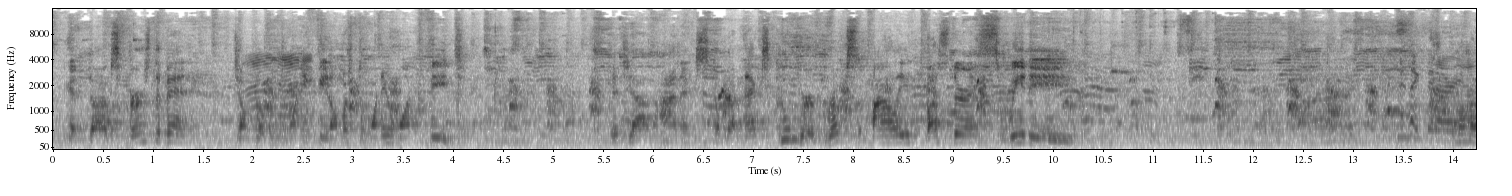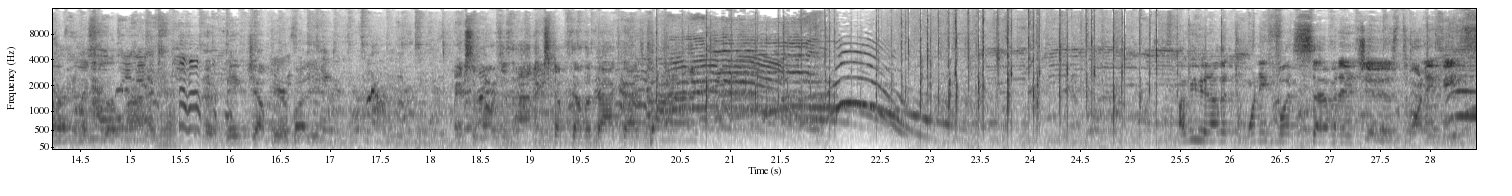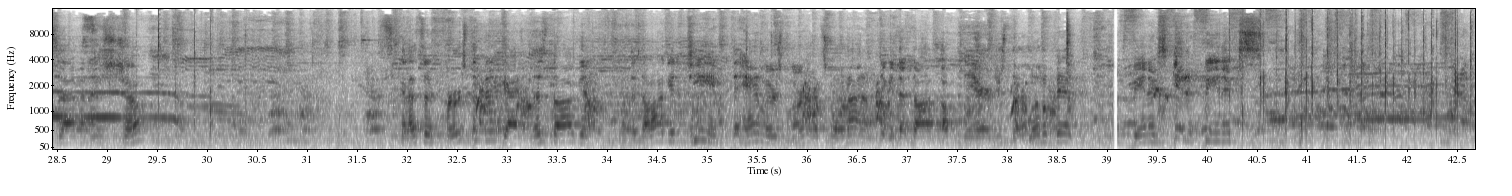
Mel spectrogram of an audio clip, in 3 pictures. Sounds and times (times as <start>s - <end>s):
Music: 0.0s - 19.6s, 20.6s - 42.6s.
